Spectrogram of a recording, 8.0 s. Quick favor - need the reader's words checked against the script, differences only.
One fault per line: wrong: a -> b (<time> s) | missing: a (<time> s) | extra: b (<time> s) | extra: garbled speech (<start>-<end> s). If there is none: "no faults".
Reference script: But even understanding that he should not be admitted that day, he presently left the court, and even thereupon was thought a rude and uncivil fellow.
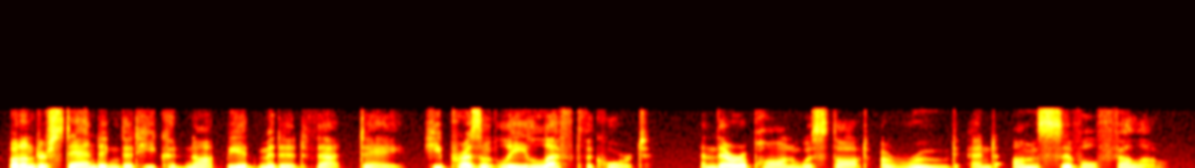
missing: even (0.1 s)
wrong: should -> could (1.0 s)
missing: even (4.8 s)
